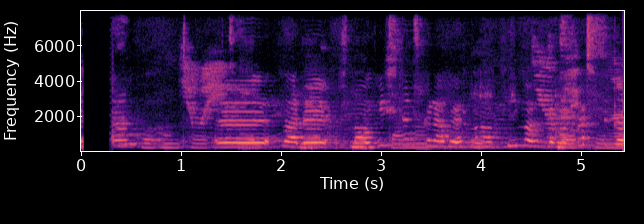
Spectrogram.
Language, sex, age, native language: Icelandic, female, 12, Icelandic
